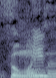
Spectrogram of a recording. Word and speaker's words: Salinas: To a place called Salinas. – He said it how you should say it. – Literally, like, because it's spelled with a C. – Okay. – Salinas. And it's spelled just like that.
